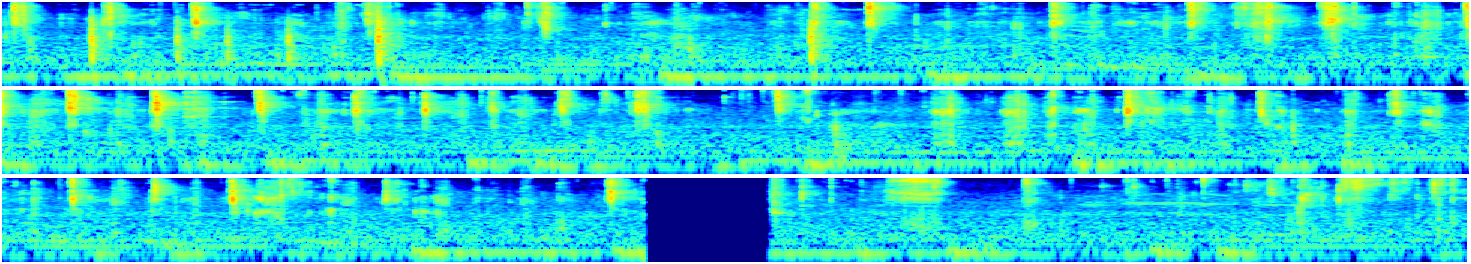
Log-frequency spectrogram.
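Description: Close-up mouth sounds of eating: wet chewing, lip smacks and irregular crisp crunches from bites of chicken adobo with rice and raw cucumber sticks, over a low steady hum. The sound drops out completely for under a second about three-quarters of the way through.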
